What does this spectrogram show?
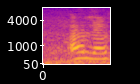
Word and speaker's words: Ahlan wa sahlan: No, it's more fluent. Ahlan wa sahlan. Yes. With a French accent? Yes. So that makes it kind of like... Yes. Cool. Francophone. Yeah, exactly. Ahlan wa sahlan.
